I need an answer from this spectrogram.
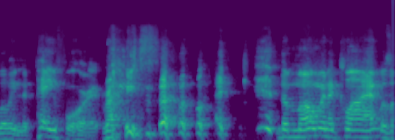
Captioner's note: laughter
